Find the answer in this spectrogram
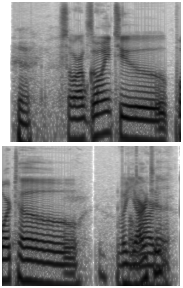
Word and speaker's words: Puerto Vallarta: So we're going to Puerto Vallarta. Puerto Vallarta. Puerto Vallarta. Say it right, son of a bitch. Puerto Vallarta.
